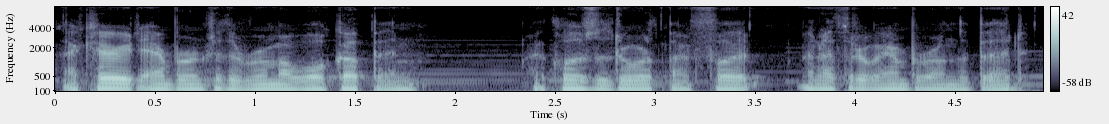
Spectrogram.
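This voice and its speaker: A man narrates a scripted first-person story. His voice is medium in pitch with little melody. The delivery is measured and understated, over faint background music. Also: flat delivery, dark tone. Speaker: narrator and voice actor.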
